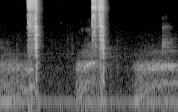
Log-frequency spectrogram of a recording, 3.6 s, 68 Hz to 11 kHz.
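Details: Domestic cat hissing at a person indoors: two sharp, breathy hisses about 1.4 seconds apart, each a short burst of airy noise, with a low steady hum and a few quiet spoken murmurs between.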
